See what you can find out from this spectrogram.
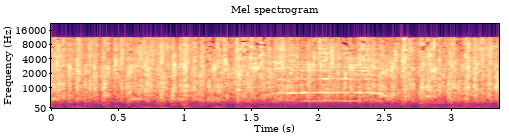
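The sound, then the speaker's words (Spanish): A crowd of factory employees applauding Jordi Cuixart, convicted of sedition, as he arrives at his factory after leaving prison: dense, steady clapping fills the whole clip at a constant loud level, with a brief tonal whistle or voice rising faintly above it midway. “Y como están escuchando, ha sido recibido este condenado por sedición entre aplausos.”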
